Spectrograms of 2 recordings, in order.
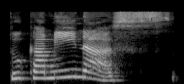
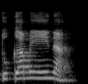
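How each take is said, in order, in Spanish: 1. Se pronuncia claramente la S final. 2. Se omite la S final. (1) "tiene que sonar la S" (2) "Yo no puedo decir tú camina"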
